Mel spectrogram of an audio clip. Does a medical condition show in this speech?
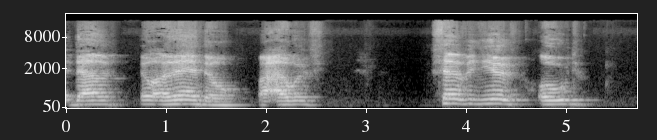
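Yes: cerebral palsy; birth oxygen loss, cord around neck, spasms, limited body control, motor deficits, childhood physical, occupational therapy; speech impairments, speech therapy from age seven with Jeff in Orlando, school speaking device declined.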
